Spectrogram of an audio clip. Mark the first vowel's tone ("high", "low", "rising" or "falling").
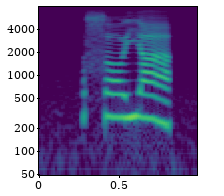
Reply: high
